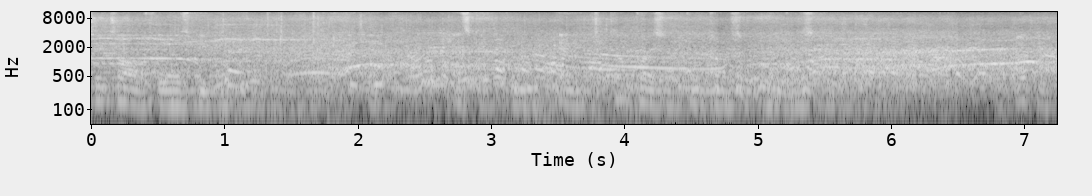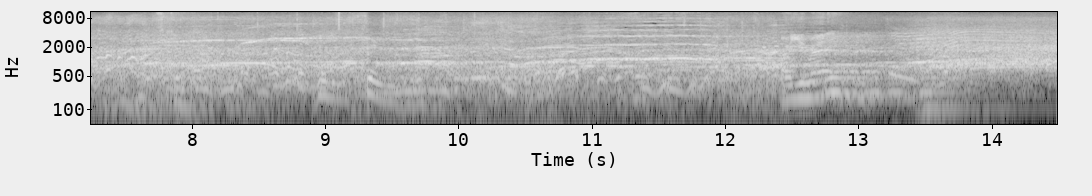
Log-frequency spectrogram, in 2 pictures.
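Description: Many voices in a crowd sing along loudly.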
